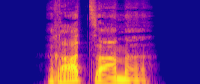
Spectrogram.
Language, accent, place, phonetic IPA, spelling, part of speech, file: German, Germany, Berlin, [ˈʁaːtz̥aːmə], ratsame, adjective, De-ratsame.ogg
- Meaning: inflection of ratsam: 1. strong/mixed nominative/accusative feminine singular 2. strong nominative/accusative plural 3. weak nominative all-gender singular 4. weak accusative feminine/neuter singular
